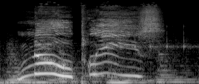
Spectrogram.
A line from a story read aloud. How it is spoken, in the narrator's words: cried Rapunzel as the prince fell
